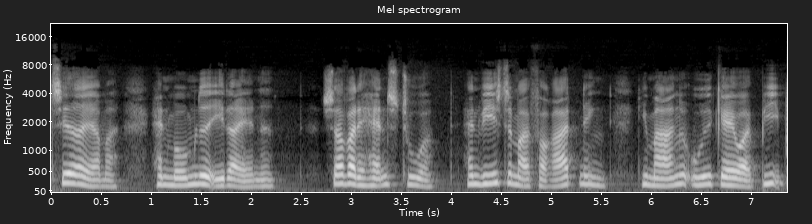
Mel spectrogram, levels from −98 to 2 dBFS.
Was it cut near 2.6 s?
no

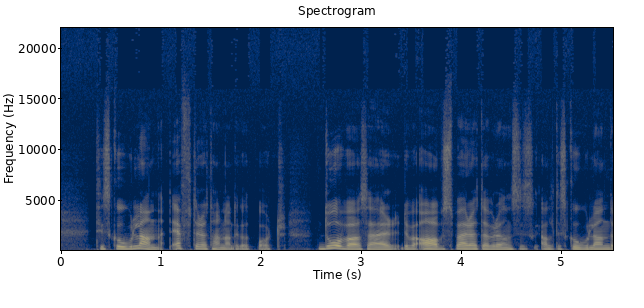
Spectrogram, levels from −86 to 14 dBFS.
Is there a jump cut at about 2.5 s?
no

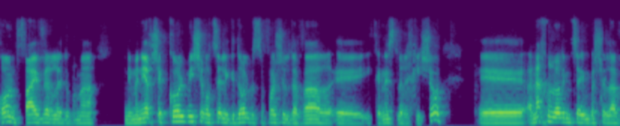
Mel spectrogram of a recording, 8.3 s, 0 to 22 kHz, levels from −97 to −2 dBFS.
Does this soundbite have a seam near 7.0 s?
no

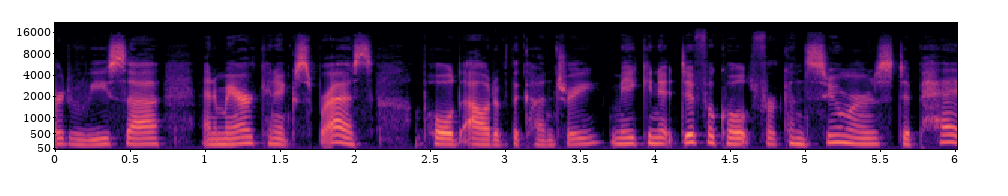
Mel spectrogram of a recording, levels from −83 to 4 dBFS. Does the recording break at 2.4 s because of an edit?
yes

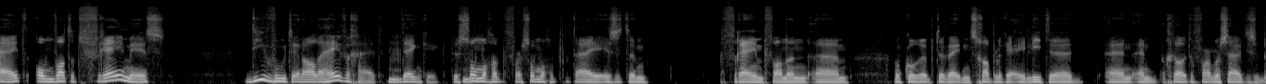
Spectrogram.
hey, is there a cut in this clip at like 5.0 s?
no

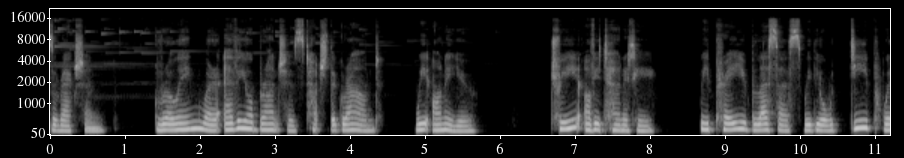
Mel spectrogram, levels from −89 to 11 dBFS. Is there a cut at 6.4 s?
no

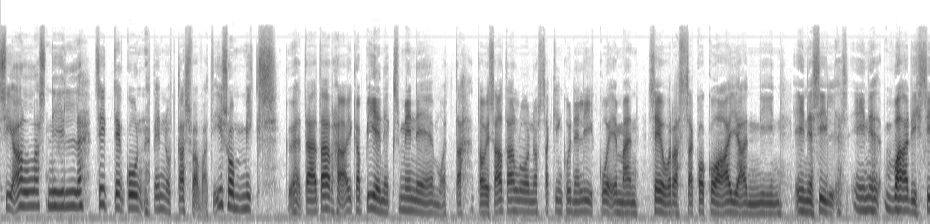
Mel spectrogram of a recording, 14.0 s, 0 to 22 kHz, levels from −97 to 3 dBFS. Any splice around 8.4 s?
no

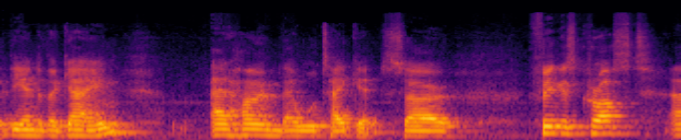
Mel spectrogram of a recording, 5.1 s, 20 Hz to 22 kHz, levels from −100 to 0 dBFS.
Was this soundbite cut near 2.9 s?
no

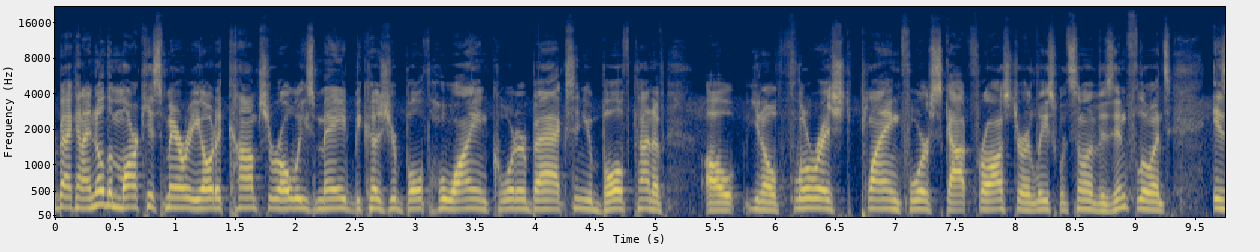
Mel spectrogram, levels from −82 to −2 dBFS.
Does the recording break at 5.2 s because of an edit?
no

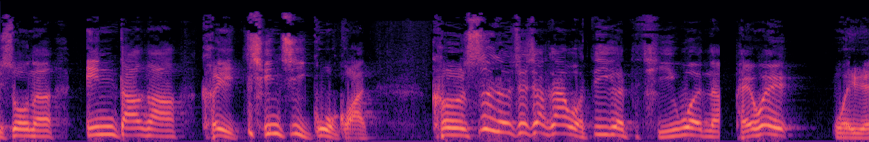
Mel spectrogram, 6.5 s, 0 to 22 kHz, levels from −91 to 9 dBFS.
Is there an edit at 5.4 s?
yes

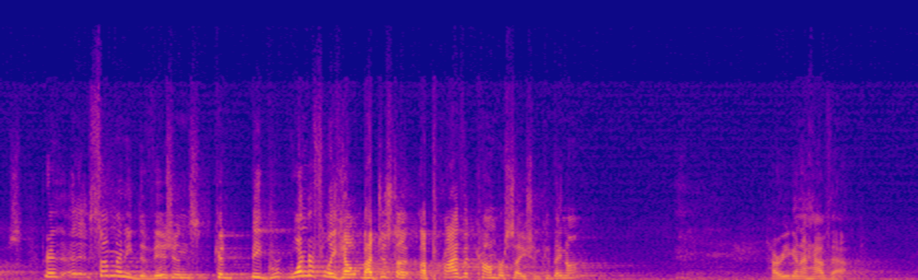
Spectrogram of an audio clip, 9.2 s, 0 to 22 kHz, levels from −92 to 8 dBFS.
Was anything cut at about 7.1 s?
no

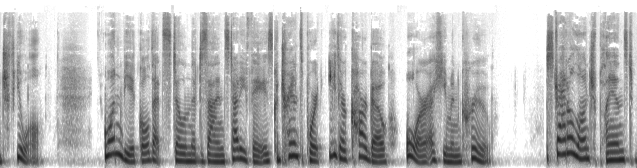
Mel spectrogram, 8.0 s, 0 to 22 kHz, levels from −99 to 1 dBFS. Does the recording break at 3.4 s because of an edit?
yes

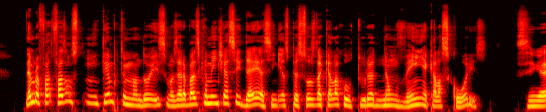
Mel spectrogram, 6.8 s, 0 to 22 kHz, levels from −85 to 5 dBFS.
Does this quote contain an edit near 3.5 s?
yes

